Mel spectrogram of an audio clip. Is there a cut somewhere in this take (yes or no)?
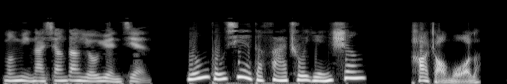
yes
